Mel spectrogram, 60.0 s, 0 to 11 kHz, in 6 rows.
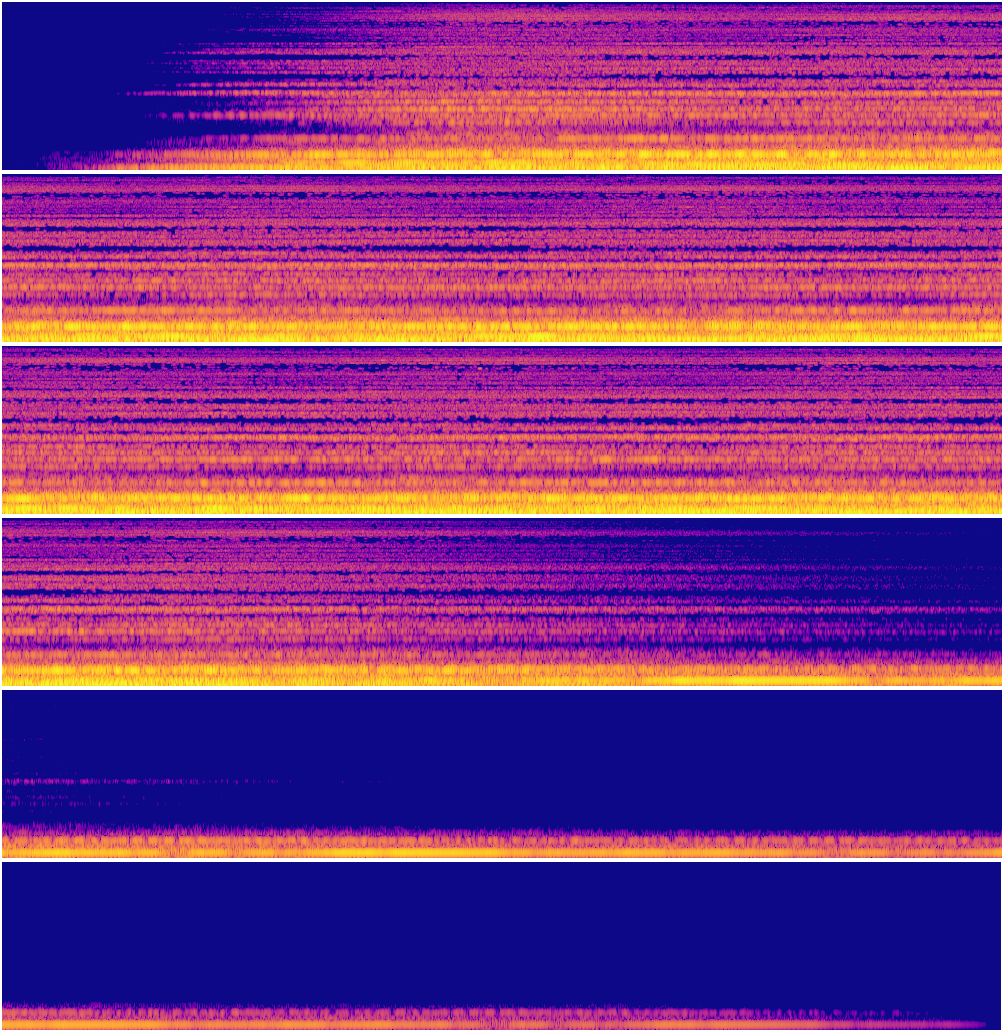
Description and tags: LAYERS 021 - N-Dimensional Parallel Space-28
LAYERS 021 - N-Dimensional Parallel Space is an extensive multisample packages where all the keys of the keyboard were sampled totalling 128 samples. Also normalisation was applied to each sample. I layered the following: a pad from NI Absynth, a high frequency resonance from NI FM8, a soundscape from NI Kontakt and a synth from Camel Alchemy. All sounds were self created and convoluted in several way (separately and mixed down). The result is a cinematic soundscape from out space. Very suitable for soundtracks or installations.
divine, multisample, soundscape, cinematic, space, pad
